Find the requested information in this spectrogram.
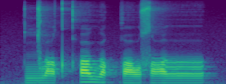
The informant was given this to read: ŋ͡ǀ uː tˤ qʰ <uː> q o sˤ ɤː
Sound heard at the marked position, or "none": uː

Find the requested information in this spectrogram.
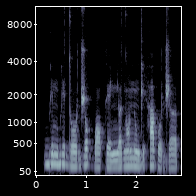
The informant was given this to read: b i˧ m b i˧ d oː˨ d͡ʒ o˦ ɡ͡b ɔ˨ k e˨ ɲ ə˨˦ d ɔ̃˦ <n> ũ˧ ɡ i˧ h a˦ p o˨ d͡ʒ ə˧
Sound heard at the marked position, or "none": n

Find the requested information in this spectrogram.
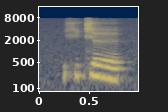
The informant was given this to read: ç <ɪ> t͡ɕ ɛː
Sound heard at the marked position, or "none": ɪ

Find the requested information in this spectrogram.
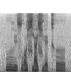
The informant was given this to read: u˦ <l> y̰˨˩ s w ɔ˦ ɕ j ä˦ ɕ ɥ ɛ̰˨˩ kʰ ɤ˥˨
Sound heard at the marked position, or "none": l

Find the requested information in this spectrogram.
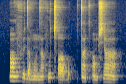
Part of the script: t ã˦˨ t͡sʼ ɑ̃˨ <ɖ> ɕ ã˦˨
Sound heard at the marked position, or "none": b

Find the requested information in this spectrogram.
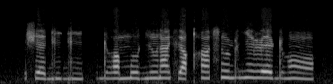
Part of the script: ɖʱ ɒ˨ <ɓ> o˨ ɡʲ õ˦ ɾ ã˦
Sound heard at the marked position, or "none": m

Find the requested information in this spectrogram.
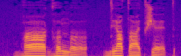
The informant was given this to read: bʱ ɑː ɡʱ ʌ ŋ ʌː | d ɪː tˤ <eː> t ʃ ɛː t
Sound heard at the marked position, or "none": ɛː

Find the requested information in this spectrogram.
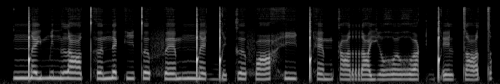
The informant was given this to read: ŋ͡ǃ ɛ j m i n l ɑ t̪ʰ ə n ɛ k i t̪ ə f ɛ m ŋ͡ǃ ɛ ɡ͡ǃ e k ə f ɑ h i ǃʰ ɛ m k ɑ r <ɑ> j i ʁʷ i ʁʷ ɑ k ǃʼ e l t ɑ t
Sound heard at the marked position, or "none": ɑ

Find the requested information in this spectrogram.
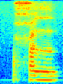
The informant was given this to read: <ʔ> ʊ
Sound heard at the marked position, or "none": ħ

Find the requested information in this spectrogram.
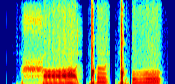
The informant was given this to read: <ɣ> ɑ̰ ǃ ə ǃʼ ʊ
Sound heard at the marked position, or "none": x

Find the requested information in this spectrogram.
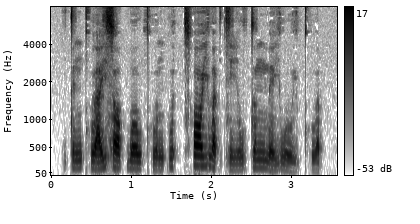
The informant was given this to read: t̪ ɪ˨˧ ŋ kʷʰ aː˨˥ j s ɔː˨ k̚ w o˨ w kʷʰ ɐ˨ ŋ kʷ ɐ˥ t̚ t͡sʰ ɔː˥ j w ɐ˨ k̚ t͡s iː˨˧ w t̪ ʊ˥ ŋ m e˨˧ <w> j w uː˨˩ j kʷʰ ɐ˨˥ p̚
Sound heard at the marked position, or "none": none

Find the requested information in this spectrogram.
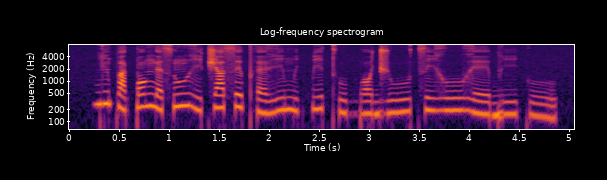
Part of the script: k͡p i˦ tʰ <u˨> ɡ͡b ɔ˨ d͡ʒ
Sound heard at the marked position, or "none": u˨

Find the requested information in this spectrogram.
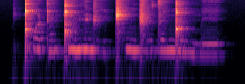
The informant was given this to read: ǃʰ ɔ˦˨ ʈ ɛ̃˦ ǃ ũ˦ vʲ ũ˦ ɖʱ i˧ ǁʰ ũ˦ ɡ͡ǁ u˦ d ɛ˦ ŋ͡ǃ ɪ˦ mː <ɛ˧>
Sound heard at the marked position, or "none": e˧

